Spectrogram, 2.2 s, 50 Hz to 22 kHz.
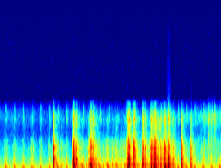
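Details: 1947 Invicta 200 valve superhet radio motorboating: irregular putt-putt bursts in the mid range in quick clusters; source still unknown.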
